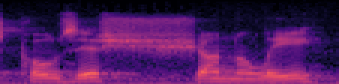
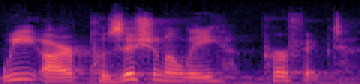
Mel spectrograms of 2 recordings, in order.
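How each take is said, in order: First: "Positionally" stretched out slowly and softly, each syllable weighted; drawn-out emphasis. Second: Said in the usual way. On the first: Shown as a demonstration. Preacher repeats the key word for the congregation, slow and deliberate. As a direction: lean on "Positionally", draw it out slowly. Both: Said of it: "You've already heard me say this".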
